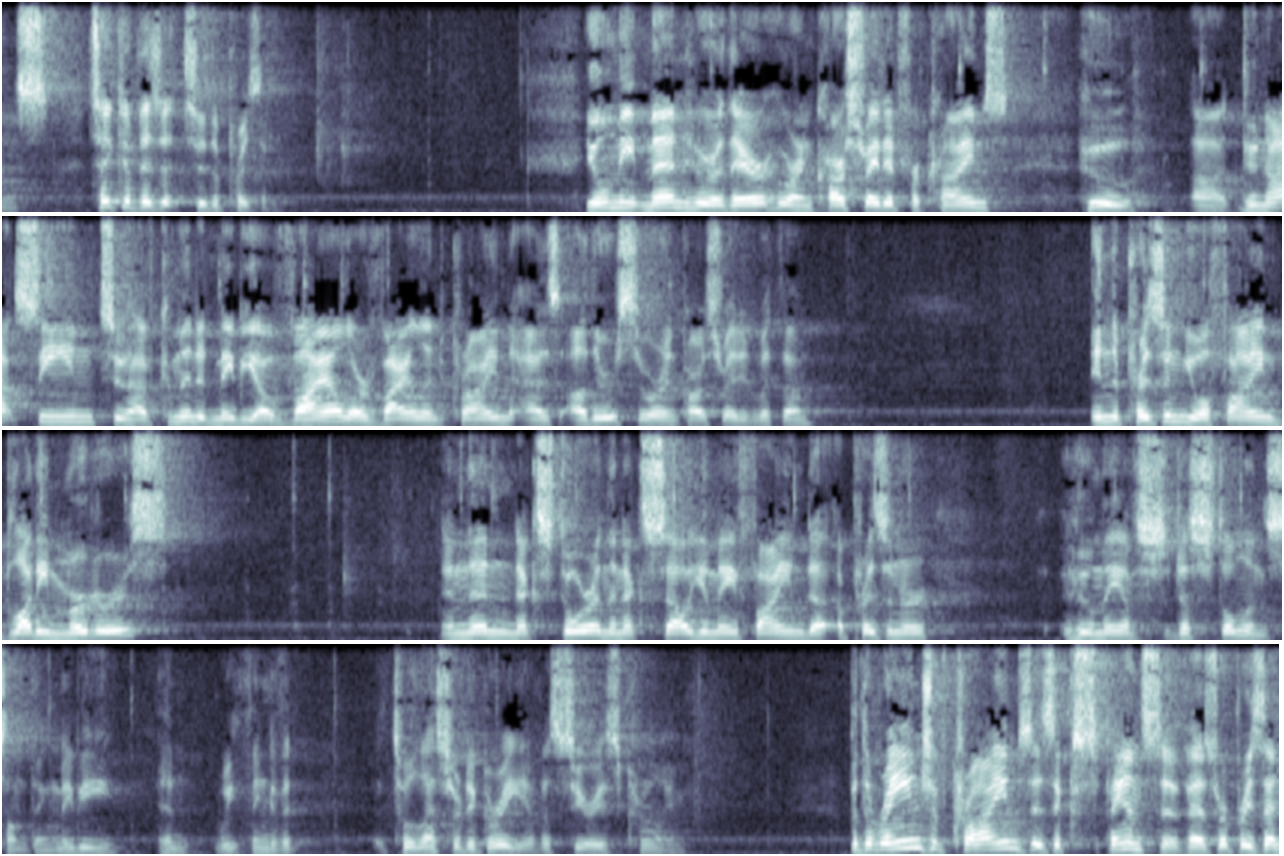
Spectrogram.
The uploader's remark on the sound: This sermon was preached at Providence Church on February 4, 2024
